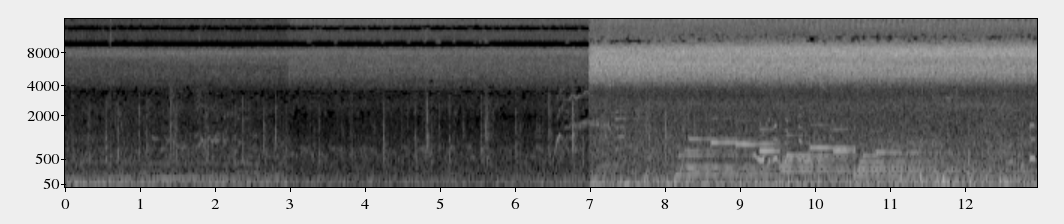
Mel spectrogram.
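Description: Quiet outdoor ambience with faint light taps, cut off about halfway through. A loud, steady, high-pitched chorus of insects then starts abruptly, and background music with a simple melody of held notes comes in shortly after.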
